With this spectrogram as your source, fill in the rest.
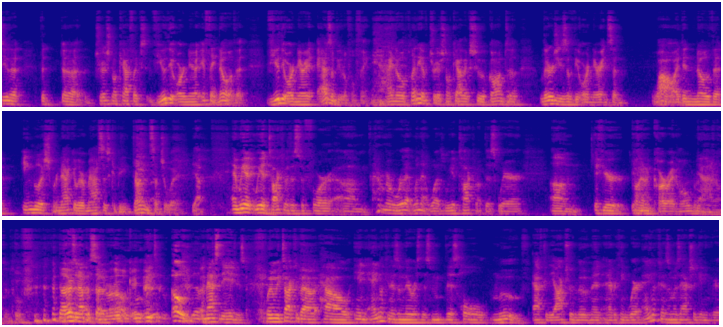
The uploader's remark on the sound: Apologies for the audio quality!—we had technical difficulties that required us to use the camera mics this time around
